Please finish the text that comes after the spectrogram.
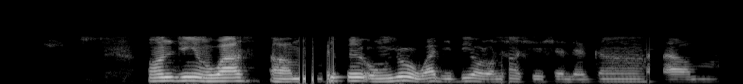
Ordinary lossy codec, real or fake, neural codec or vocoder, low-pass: none; real; none; 3.6 kHz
